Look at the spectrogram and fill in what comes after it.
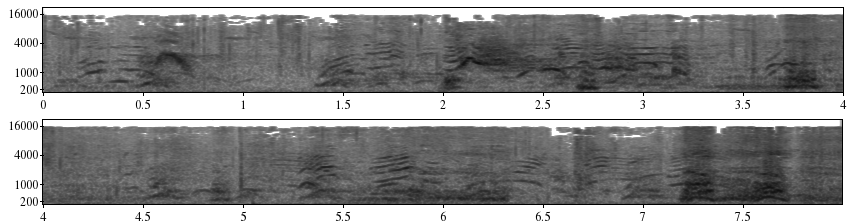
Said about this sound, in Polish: Nie no, to nie do zniesienia. Czemuż ten pies tak hałasuje? Takie ogromne bydle może być niebezpieczne. Do mnie pani mówi? A do kogo? To chyba pana pies ujada tak nieznośnie.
